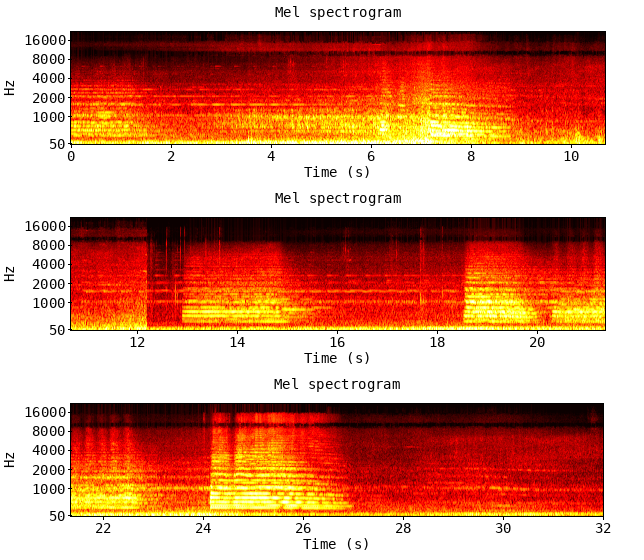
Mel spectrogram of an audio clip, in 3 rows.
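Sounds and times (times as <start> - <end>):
locomotive horn blasts: 0.0 - 1.7, 5.9 - 8.9, 12.8 - 15.9, 18.5 - 23.4, 24.0 - 27.2
train rumbling: 0.0 - 32.0.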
